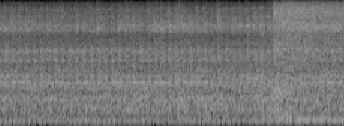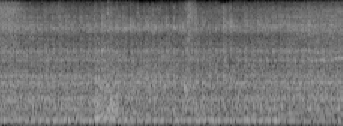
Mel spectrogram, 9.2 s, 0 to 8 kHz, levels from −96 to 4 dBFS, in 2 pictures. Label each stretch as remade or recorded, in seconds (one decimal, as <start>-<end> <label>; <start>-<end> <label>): 0.0-6.3 recorded; 6.3-7.7 remade; 7.7-9.2 recorded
